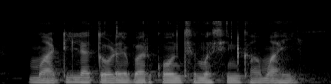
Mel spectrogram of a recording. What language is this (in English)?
Chhattisgarhi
